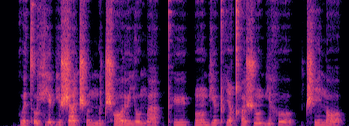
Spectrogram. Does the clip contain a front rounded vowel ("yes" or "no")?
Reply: yes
